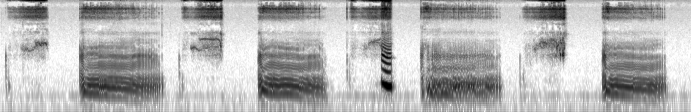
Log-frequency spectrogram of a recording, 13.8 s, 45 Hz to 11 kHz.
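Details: Low, rattling snores from a sleeping, very tired pug, about 17 a minute, with a brief whimper in the middle.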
